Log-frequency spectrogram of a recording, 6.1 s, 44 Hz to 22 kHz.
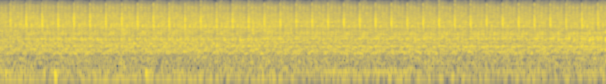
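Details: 2011 Citroen C3 petrol (1.2 or 1.4) idling with a sharp, regular ticking about three times a second from a misfire on one cylinder; check engine light, coil previously blamed, camshaft codes such as P1340 appear.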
